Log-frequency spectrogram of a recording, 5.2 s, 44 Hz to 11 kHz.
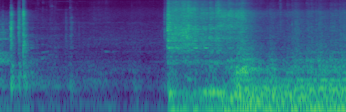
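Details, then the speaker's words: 1964 Chevrolet Impala V8 with MegaSquirt engine management cranking and catching into a loud, rough, pulsing rumble, raw chuffing from a bad exhaust leak; still needs tuning. "this is my 1964 impala i'll pull it out and do another walk around but it's got a bad exhaust leak"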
